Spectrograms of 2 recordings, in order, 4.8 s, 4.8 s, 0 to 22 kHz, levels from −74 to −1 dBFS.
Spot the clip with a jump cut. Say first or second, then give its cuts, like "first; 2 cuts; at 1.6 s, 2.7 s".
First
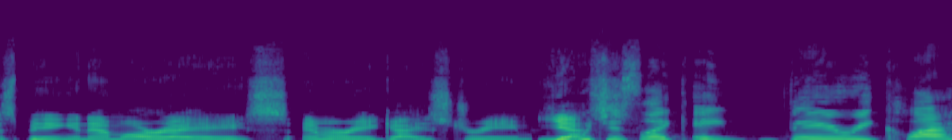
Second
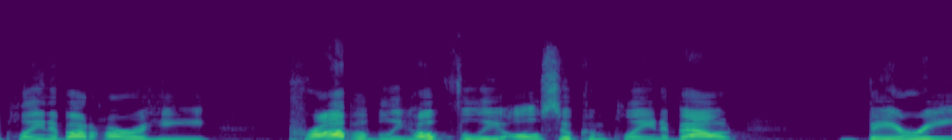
first; 2 cuts; at 1.5 s, 2.7 s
